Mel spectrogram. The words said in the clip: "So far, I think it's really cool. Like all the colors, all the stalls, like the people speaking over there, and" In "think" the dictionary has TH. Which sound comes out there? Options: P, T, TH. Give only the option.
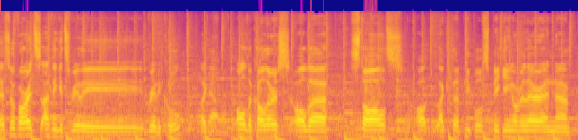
TH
